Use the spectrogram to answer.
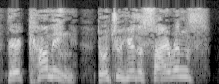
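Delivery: high-pitched panicked shout; yelling. A narrator's reading. Graham warns Jolene of sirens, urgent yell. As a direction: shout a frantic warning. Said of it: "Graham yelled".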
